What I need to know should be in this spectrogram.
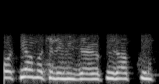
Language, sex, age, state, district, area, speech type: Urdu, male, 30-45, Bihar, Supaul, rural, conversation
